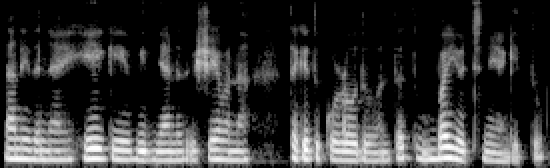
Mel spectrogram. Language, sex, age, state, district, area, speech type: Kannada, female, 30-45, Karnataka, Chikkaballapur, rural, spontaneous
